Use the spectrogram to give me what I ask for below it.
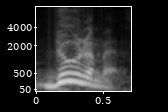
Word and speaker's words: dunamis: This English word, power, that is translated from a Greek word, is pronounced dunamis.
